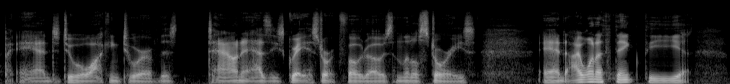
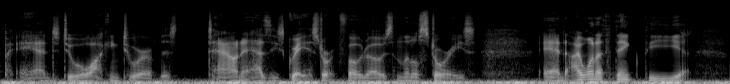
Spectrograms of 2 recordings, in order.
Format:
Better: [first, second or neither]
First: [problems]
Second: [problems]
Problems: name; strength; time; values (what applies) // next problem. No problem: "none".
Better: first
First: none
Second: low rumble; noticeable; throughout; 15 dB below the speech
